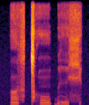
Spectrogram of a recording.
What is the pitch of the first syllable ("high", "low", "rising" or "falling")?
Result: low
